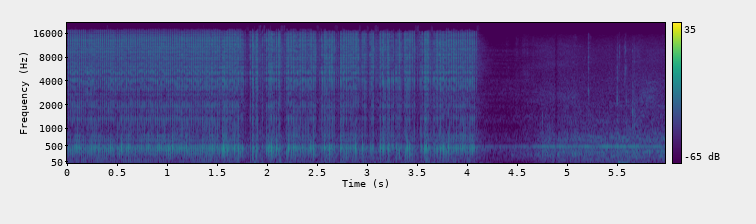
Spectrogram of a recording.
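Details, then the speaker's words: Eastwood mp250i multi-process inverter welder, MIG mode with inductance turned all the way up: about four seconds of steady, fine crackling arc sizzle with little popping, noticeably less spatter due to more heat into the weld. "so you'd probably hear that difference was there less spatter with that or substantially less because there's more Heat going into that area is that because inductance is turned all the way up"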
